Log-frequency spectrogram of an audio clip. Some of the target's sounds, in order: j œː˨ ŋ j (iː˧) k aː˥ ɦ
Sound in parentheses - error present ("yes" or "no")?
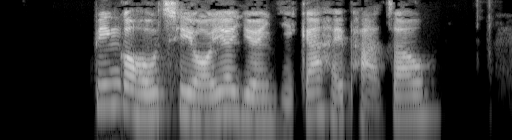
yes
